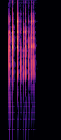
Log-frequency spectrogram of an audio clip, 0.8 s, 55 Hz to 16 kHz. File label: DICE on Wooden Tray, Throw and Roll, Standard, 1 One Die; Samples; ArticulatedSounds; DICE Sfx Party (Extended)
